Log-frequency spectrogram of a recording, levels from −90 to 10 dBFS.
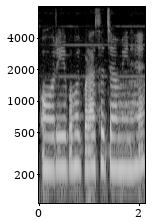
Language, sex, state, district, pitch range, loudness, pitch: Hindi, female, Chhattisgarh, Raipur, 145-235 Hz, -17 LUFS, 230 Hz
